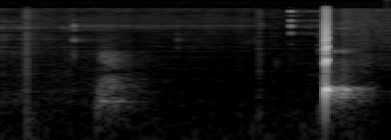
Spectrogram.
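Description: A shaken soda water bottle bursting open with a single sharp, close pop and brief fizzy hiss near the end, preceded by faint quiet rustling.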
